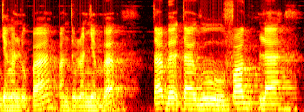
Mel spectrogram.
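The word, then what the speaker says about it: فضلا: Tabtagu fadla. Untuk ini tulisannya fadlan tapi kita bacanya fadla ya. dibaca panjang dua harakat untuk lamnya karena kita berhenti di sini.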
